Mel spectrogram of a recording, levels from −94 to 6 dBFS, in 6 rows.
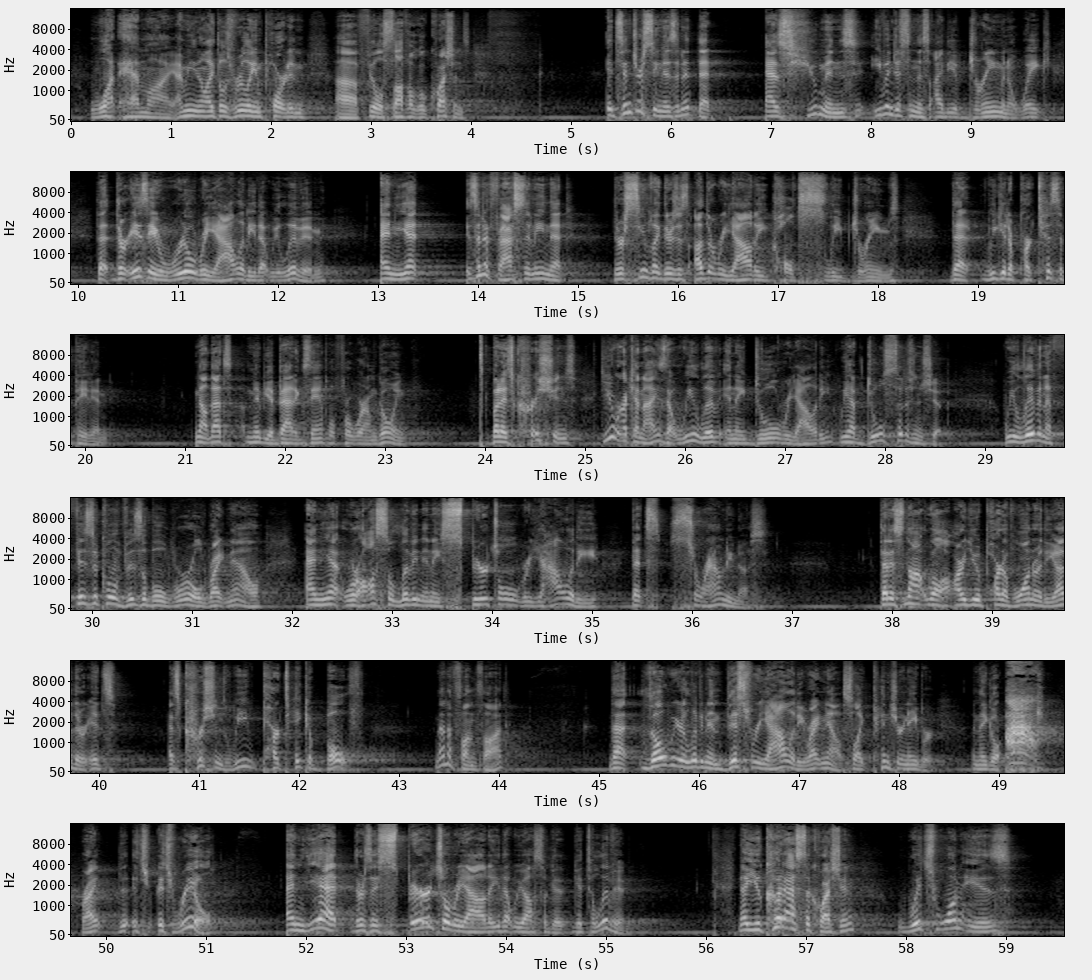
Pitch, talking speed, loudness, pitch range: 145 Hz, 180 wpm, -24 LUFS, 120-175 Hz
